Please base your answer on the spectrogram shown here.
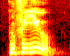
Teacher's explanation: Si lo dice rápido, fíjate que la D casi ni se dice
